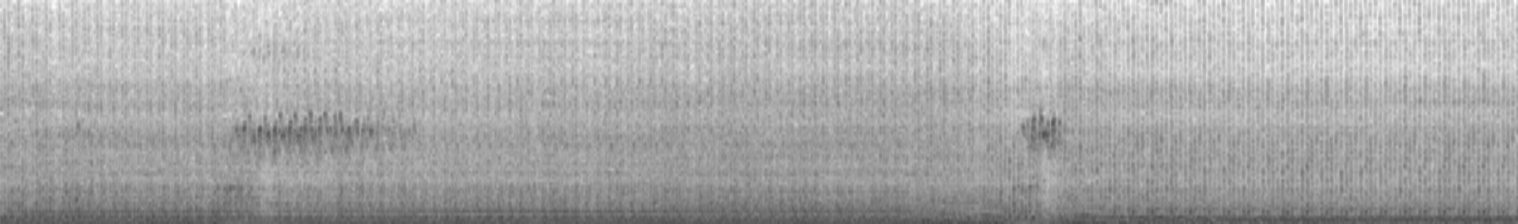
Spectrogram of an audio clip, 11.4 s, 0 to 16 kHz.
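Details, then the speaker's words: MTZ-82.1 tractor diesel idling right after fuel pump rebuild, hot weather +40°C: thin constant whistle above the rumble, source unclear; owner suspects oil not yet lubricating the new fuel pump; smokes less than before. "Щось свистить, не пойму що. А наверно ще не масло не помазало насос, наверно."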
